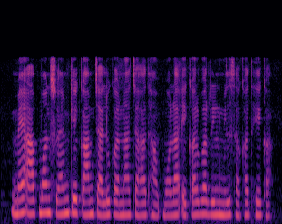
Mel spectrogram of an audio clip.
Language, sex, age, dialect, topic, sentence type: Chhattisgarhi, female, 36-40, Eastern, banking, question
